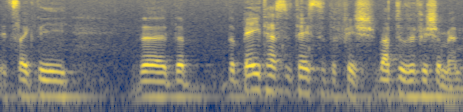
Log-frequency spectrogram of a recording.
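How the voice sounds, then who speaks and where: A man speaks with a non-native accent at medium pitch, his tone dark and mellow. His intonation stays fairly even at a moderate pace. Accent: non-native accent when speaking Finnish. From Germany. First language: German. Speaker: economist and entrepreneur. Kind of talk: podcast interview. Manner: halting, repeats words.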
